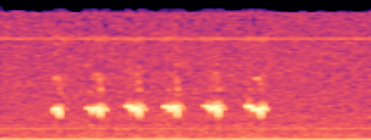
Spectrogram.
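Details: Osprey at a Loch Garten nest in Scotland, in the evening as the male arrives with a fish: six clear, high whistled chirps in quick even succession over a steady low hum.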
